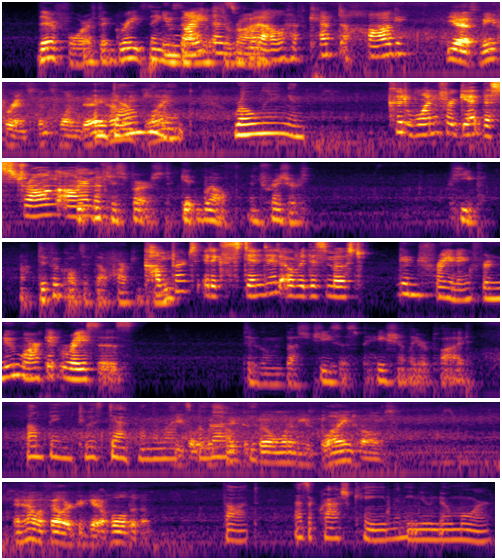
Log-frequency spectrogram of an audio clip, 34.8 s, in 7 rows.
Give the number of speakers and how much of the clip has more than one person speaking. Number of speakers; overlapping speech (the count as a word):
five, about 12%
